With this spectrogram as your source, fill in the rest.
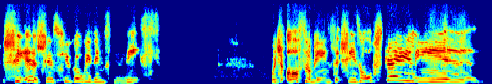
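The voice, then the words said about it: Put-on Australian accent. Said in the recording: “What was that? Did you have a stroke? ... That was my great Australian accent.”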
